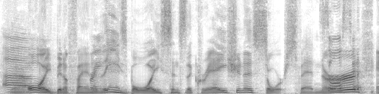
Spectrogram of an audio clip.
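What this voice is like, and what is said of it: Wobbly put-on Australian accent. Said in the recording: “You should do this in your Australian accent ... My accents just kind of blend into one noise ... it's Russian meets... ... It was a southern accent for a second.”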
